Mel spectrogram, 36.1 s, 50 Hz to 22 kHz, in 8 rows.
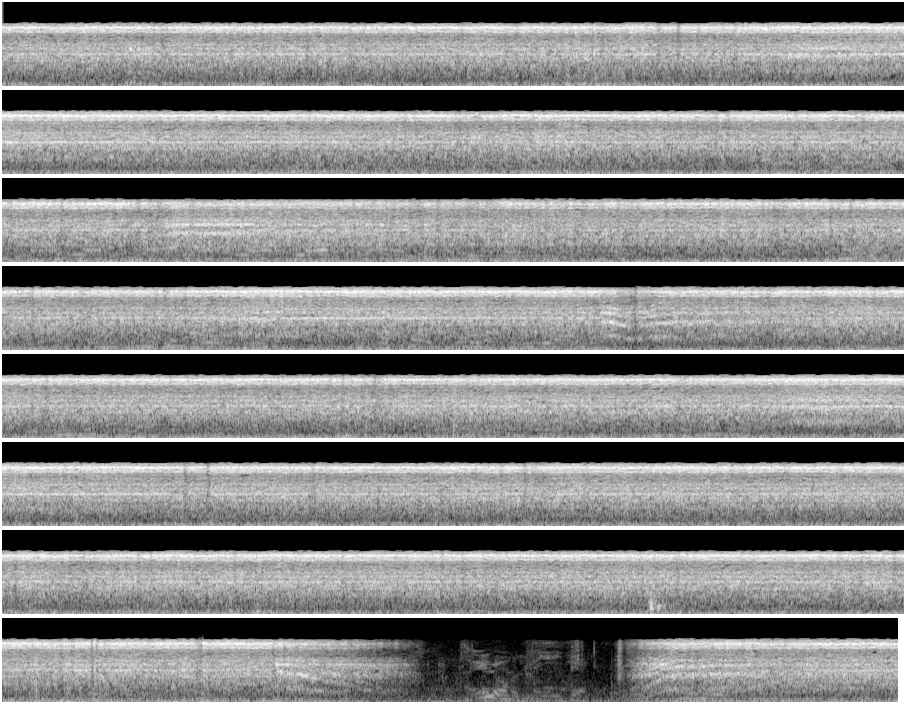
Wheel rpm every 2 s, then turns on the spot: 240, 230, 230, 230, 230, 230, 230, 230, 220, 230, 230, 230, 230, 230, 230, 230, 160, 80.
none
